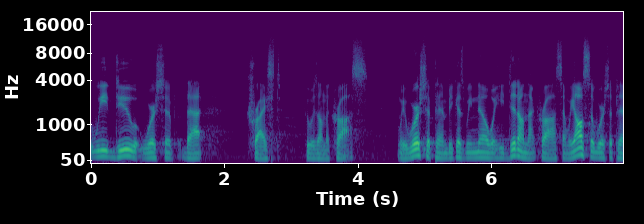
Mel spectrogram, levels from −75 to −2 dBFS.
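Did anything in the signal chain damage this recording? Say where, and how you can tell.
No, no damage is audible.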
